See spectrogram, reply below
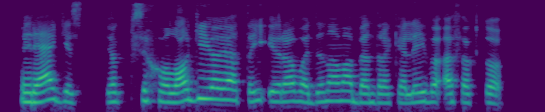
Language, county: Lithuanian, Vilnius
